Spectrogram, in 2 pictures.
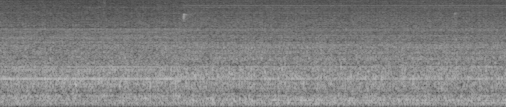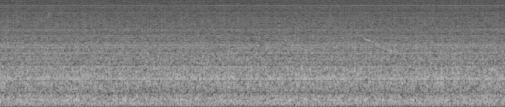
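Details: Residential AC outdoor unit, one of seven in a house: steady even mechanical hum, faint constant tone, no rattles or surging; normal running.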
